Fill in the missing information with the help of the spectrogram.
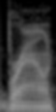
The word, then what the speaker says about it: Braun: It's spelled Braun. We say it Brown from Kansas.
